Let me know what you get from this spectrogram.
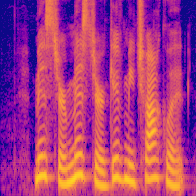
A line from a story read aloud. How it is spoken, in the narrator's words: an Iraqi boy shouts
